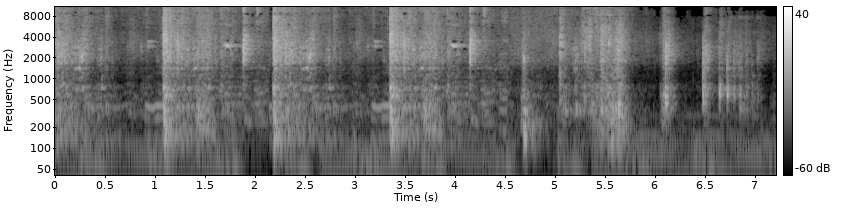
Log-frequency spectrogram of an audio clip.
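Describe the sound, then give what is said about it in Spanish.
Window glass of a tourist flat in central Madrid being smashed on 21 February as Madrid Municipal Police officers enter, with a series of sharp crashes followed by tinkling shards, repeating irregularly over several seconds. “Es el sonido de los cristales de la ventana de uno de los pisos turísticos ubicados en pleno centro.”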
